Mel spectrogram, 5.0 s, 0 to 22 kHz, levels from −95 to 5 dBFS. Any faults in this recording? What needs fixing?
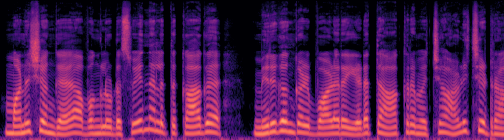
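No faults turn up in this speech recording, so nothing needs to be fixed.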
